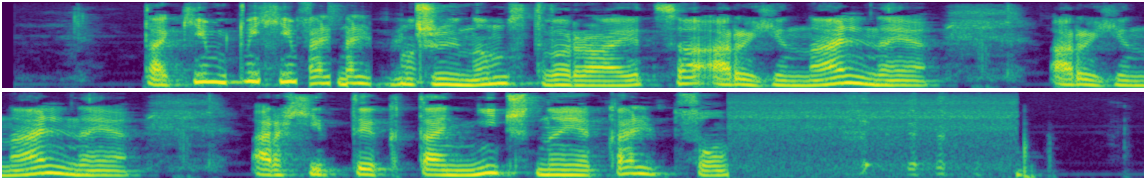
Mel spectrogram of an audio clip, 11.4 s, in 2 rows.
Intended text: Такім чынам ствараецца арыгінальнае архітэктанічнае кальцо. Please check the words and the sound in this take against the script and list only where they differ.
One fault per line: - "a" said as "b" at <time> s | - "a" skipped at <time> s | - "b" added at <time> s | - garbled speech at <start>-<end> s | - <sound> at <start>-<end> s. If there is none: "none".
- garbled speech at 1.2-2.1 s
- "арыгінальнае" added at 5.3 s
- laugh at 9.9-10.7 s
